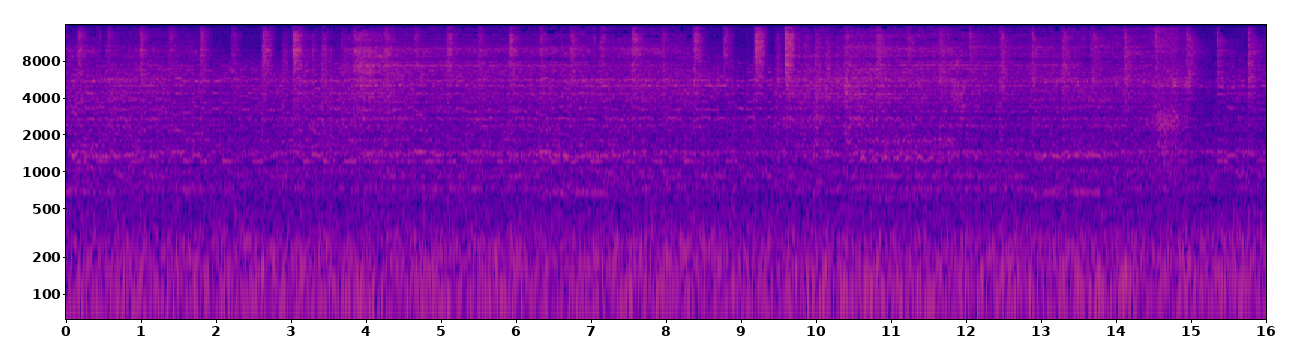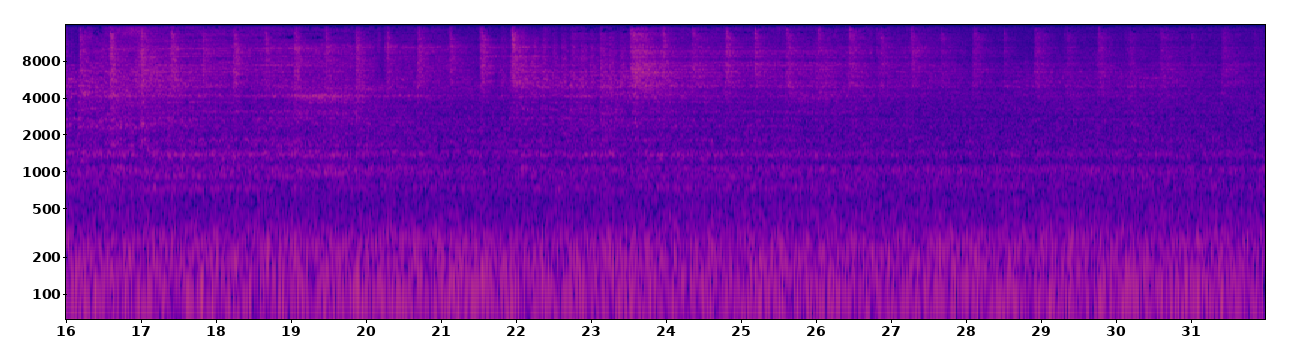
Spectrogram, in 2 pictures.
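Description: Music playing quietly from a car's CD player, heard inside the car cabin over a steady low rumble.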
